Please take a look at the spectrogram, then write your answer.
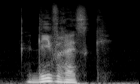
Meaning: bookish
- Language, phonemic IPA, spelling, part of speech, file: French, /li.vʁɛsk/, livresque, adjective, Fr-livresque.ogg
